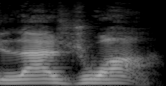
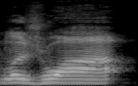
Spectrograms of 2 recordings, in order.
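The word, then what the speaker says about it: la joie: french it would be la joa yeah if you pronounce it in french it would be la joa just just just pointing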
